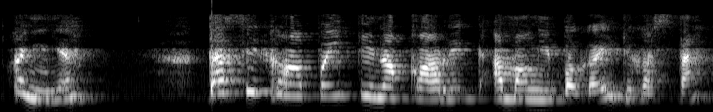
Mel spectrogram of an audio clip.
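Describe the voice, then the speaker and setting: A woman's voice: sits high, lively intonation, a little fast, sharp tone, dull audio. A woman with an Ilocano accent playing a poor, worn-down, pleading mother in an old radio drama. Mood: exasperated.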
